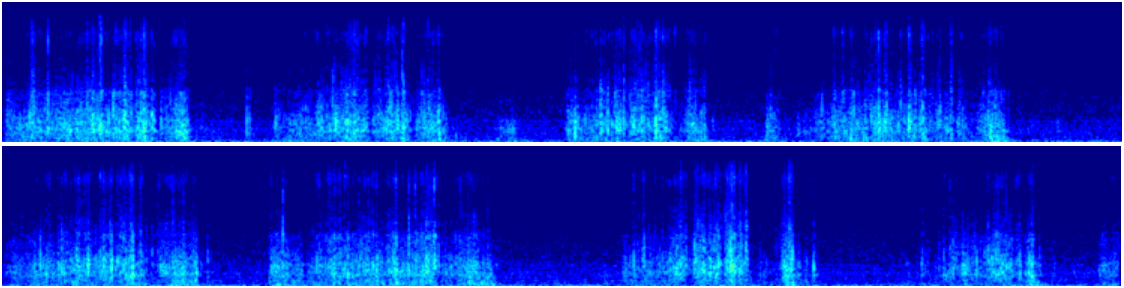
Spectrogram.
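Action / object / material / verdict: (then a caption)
scrape / crocheted yarn bag / yarn / none. Long nails scratch the textured stitches of a soft, hollow tan crocheted yarn purse held in both hands. Bursts of dry, scratchy rustling come about every two seconds, with quieter gaps between them. The scratching is mostly midrange with some bright hiss.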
